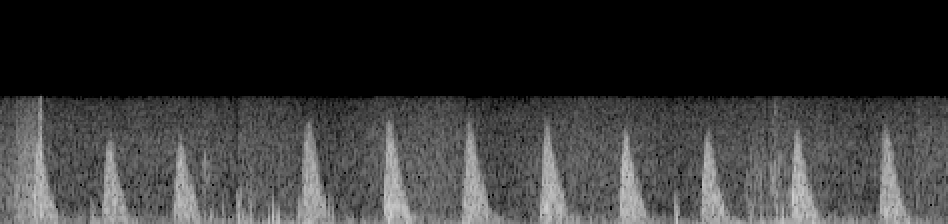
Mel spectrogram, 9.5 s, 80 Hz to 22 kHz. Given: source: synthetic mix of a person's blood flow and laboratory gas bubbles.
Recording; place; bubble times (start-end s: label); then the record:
Doppler ultrasound of blood flow; subclavian vein
0.13-0.26 s: bubbles
1.99-2.25 s: bubbles
2.39-2.57 s: bubbles
7.44-7.93 s: bubbles
From the record:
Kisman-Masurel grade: 121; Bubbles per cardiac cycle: 1 to 2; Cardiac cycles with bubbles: 10 to 50%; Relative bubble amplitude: barely perceptible (0.100 to 0.250); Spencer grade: 2 (many but less than half of the cardiac periods contain bubble signals, singularly or in groups); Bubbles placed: anywhere in the cardiac cycle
